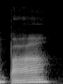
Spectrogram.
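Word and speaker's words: Bá: but Gabriel Bay, Ba. – Um, Gabriel Ba, yes. Yes.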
